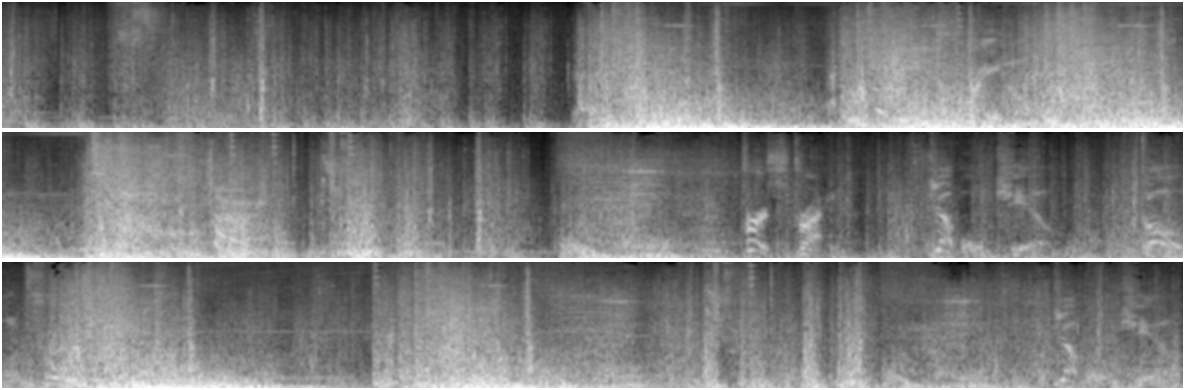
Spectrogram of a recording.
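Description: Gunshots and weapon blasts crackle in a video game.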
